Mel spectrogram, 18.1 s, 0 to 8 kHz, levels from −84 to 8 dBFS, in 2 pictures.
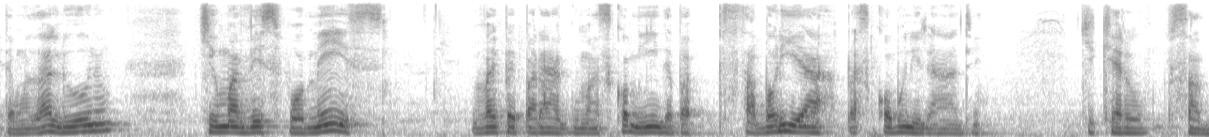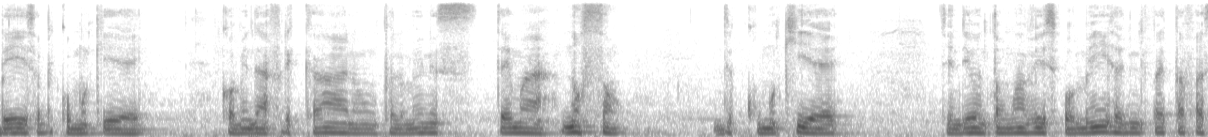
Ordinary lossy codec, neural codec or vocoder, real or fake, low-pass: AAC, 48 kbps; none; real; 7.2 kHz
